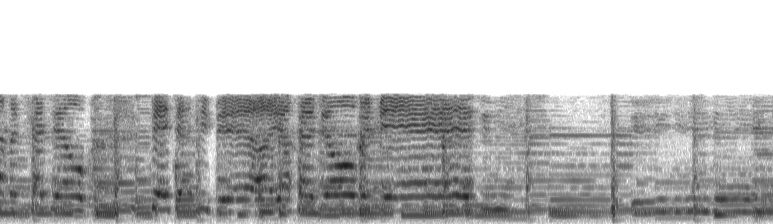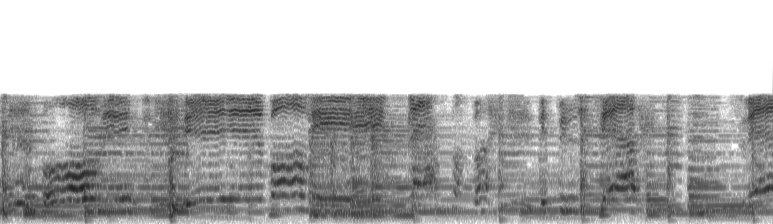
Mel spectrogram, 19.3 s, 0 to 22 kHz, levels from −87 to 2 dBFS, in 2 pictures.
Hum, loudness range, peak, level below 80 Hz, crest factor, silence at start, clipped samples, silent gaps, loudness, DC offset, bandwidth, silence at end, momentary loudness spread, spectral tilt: none; 9 LU; -2 dBFS; -58 dBFS; 16 dB; 0 s; under 0.1%; none; -17 LUFS; under 0.1%; 4 kHz; 0 s; 14 LU; -8 dB/octave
